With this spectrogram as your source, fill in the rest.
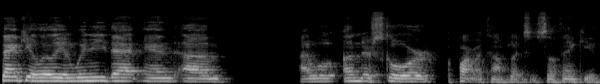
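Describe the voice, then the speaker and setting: The voice has a dark, mellow tone with ordinary pitch variation. It moves at a moderate pace. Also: man, fairly high pitch for a man. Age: old. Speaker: local party chair. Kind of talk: Q&A on a community video call. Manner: halting, many fillers.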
